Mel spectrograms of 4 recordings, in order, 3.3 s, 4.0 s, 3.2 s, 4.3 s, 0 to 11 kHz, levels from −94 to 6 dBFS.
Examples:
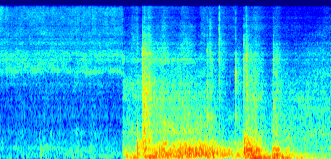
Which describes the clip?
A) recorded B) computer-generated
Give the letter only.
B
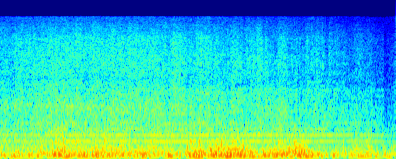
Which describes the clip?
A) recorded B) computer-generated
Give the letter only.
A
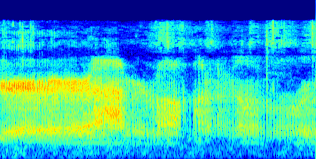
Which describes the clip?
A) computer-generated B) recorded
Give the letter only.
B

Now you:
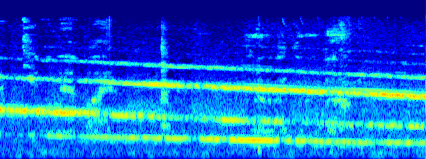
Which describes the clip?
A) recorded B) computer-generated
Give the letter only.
A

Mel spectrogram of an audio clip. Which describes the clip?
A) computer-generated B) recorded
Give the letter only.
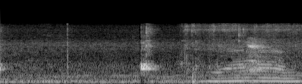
A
